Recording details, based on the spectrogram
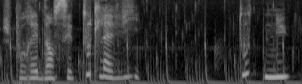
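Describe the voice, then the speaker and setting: A woman acting a languid, flirtatious dancer in a French audio drama, with a breathy, husky voice. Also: high voice, measured pace, dark tone, soft background music. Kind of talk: French fiction podcast acting.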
